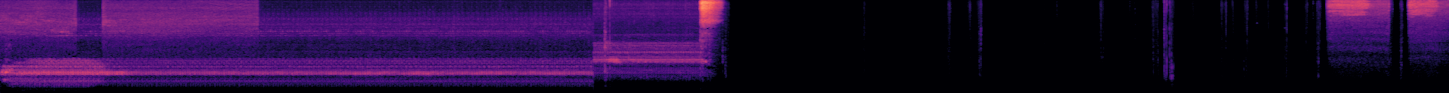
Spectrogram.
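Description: A spray gun hisses in short bursts.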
